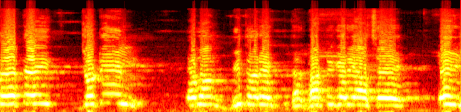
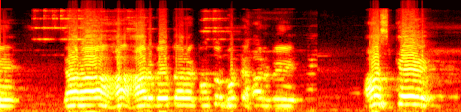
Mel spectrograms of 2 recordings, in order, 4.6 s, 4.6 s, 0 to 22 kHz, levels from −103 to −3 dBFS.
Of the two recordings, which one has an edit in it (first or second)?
second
